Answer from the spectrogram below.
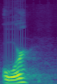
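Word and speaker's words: or (אור): So the word for light uh, for Hebrew, it's pronounced or, and this is spelt aleph, vav, and resh.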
